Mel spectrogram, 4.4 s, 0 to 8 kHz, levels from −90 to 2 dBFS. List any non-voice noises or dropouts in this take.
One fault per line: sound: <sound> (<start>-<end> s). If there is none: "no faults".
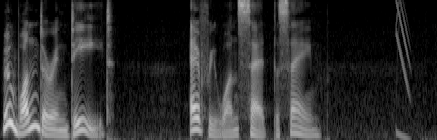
sound: chirp (4.0-4.1 s)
